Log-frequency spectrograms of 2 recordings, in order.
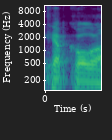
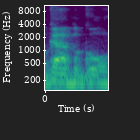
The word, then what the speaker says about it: capicola: The one with the capicola on it is actually very good. Yeah, and it's not insanely good. It's pretty good. But if you're from this area and go out there, don't call gabagool.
